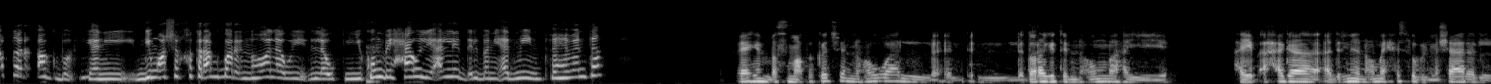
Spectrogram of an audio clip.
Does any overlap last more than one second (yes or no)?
no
